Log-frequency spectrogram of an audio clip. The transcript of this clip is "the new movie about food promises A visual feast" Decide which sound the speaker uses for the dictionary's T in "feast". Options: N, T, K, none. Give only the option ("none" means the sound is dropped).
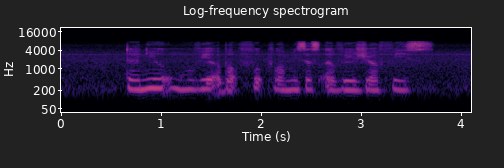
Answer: none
